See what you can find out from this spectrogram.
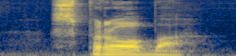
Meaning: attempt
- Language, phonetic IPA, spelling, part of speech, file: Belarusian, [ˈsproba], спроба, noun, Be-спроба.ogg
